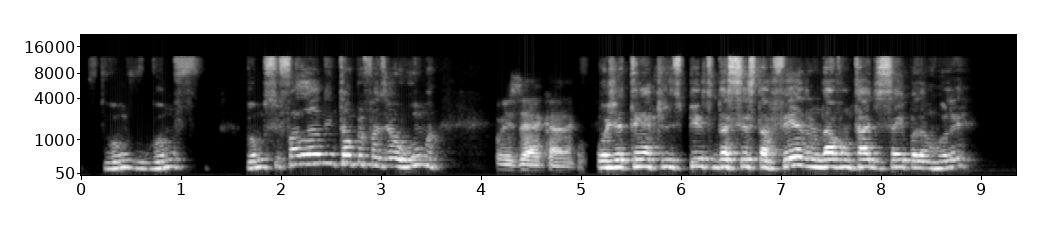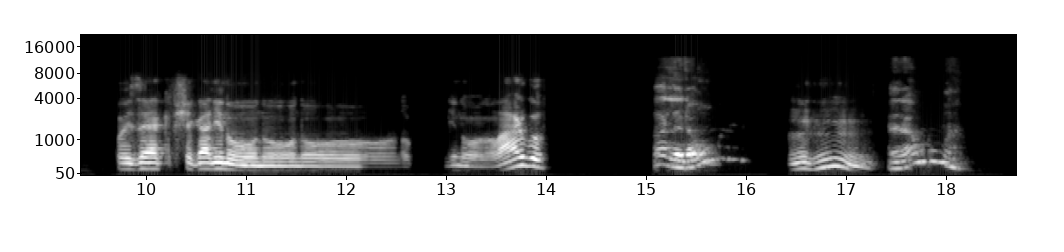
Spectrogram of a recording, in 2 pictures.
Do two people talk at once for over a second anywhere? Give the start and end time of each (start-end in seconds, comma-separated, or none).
none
